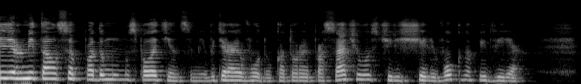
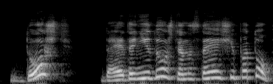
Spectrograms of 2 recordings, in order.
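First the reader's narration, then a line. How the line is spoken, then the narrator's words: Exclaiming. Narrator (Russian): воскликнул Квиллер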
